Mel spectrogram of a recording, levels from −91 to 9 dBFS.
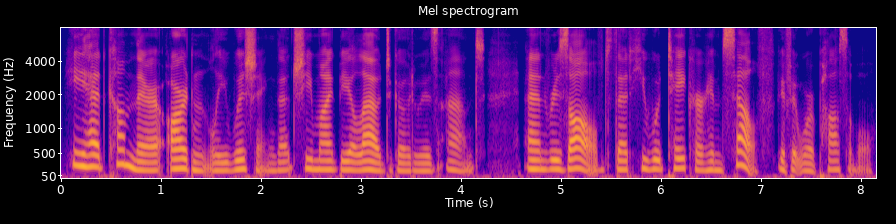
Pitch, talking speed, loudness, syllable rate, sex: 175 Hz, 205 wpm, -17 LUFS, 5.3 syllables/s, female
